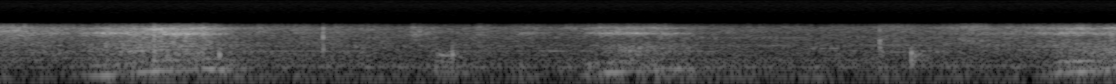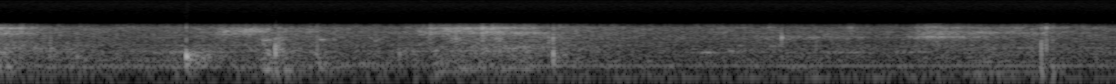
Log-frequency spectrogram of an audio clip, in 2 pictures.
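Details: Soft rasping snores from sleeping animals, repeating about every two to three seconds, roughly five in the stretch, over low room noise.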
